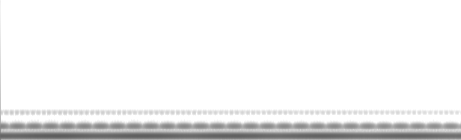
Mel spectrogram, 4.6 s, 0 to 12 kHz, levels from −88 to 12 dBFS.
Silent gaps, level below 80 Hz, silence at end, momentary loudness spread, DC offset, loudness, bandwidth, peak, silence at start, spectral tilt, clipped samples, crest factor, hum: none; -68 dBFS; 0 s; 4 LU; under 0.1%; -32 LUFS; 0.7 kHz; -24 dBFS; 0 s; -16 dB/octave; under 0.1%; 6 dB; none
